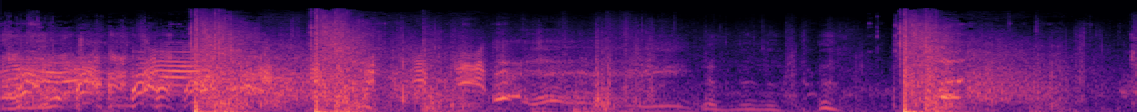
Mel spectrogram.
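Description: Gunshots ring out sharply several times.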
